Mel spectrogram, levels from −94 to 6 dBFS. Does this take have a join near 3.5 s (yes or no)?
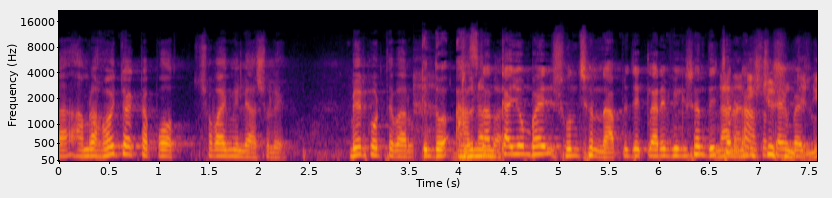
yes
